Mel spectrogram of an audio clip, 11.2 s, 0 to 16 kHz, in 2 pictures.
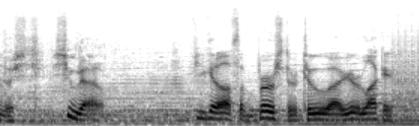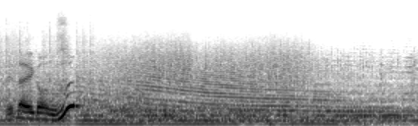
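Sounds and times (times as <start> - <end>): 
speech: 0.0 - 1.6, 2.6 - 6.9
airplane engine droning overhead: 0.0 - 11.1.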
